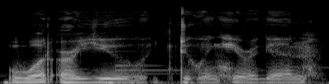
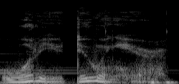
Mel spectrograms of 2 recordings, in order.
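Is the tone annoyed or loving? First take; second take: annoyed; loving. First: It sounds annoyed and scolding. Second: It sounds gentle and loving.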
